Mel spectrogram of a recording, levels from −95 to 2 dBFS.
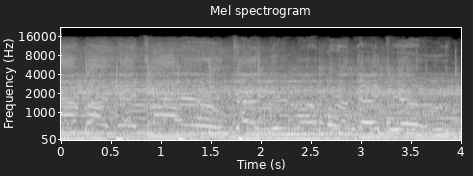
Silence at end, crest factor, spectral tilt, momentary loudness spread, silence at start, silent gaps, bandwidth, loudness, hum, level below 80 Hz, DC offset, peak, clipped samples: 0 s; 10 dB; -5 dB/octave; 1 LU; 0 s; none; 16 kHz; -10 LUFS; none; -18 dBFS; under 0.1%; 0 dBFS; under 0.1%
